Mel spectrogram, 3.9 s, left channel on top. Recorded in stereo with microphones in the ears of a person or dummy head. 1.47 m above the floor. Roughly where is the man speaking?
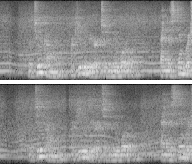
Left.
